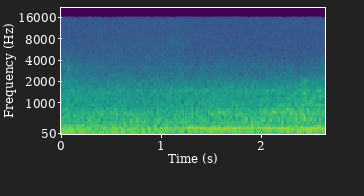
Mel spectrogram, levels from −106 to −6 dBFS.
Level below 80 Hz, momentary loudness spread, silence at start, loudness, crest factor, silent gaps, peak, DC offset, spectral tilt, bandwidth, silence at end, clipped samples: -32 dBFS; 5 LU; 0 s; -26 LUFS; 12 dB; none; -12 dBFS; 0.5%; -9 dB/octave; 15.5 kHz; 0 s; under 0.1%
